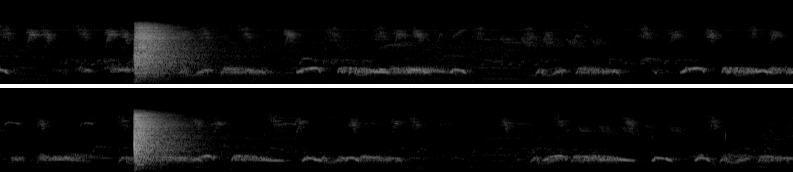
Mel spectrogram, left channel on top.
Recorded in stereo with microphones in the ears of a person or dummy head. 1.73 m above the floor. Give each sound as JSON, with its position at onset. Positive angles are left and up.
{"t": 1.3, "sound": "a clap", "side_deg": -50, "distance_m": 0.6}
